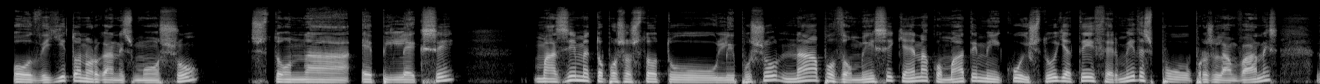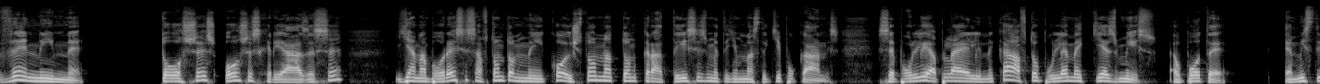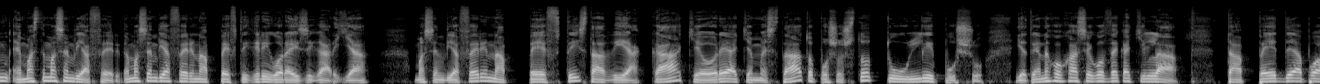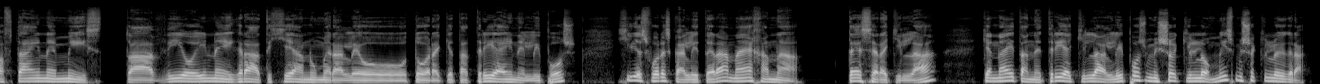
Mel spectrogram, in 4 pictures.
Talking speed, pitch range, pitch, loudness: 145 wpm, 110-150 Hz, 130 Hz, -19 LUFS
